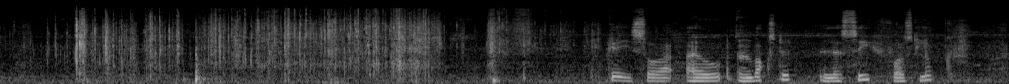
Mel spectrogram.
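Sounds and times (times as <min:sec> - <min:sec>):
packaging crinkling and rustling: 0:00.0 - 0:06.2.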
